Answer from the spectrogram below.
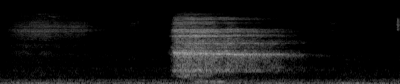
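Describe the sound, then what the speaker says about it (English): A slow, deep breath: a soft, airy inhale, a short pause, then a louder, longer exhale that slowly fades. Both are close and quiet, with a faint puff at the end and no speech. "Take a deep breath."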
